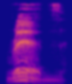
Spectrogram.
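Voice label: "reds", English, British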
